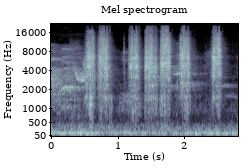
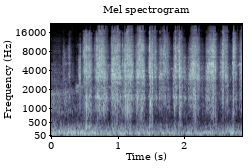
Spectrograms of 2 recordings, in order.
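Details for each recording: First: New front strut mount bearing for a Ford Ecosport, turned by hand during absorber replacement: short scratchy rubs, about eight in three seconds, that stop once pressure is applied; otherwise butter smooth, normal light rub for a new part. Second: Ford Ecosport old front strut top mount bearing, removed during front absorber replacement, dusty from bump stopper, turned by hand: rough, sandy scraping in uneven bursts, not smooth, feels like sand inside; worn bearing.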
